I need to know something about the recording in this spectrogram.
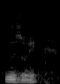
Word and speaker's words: Uzui: still utterly pissed about tinging uzui that's how you say his name uzoi but he's pissed to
